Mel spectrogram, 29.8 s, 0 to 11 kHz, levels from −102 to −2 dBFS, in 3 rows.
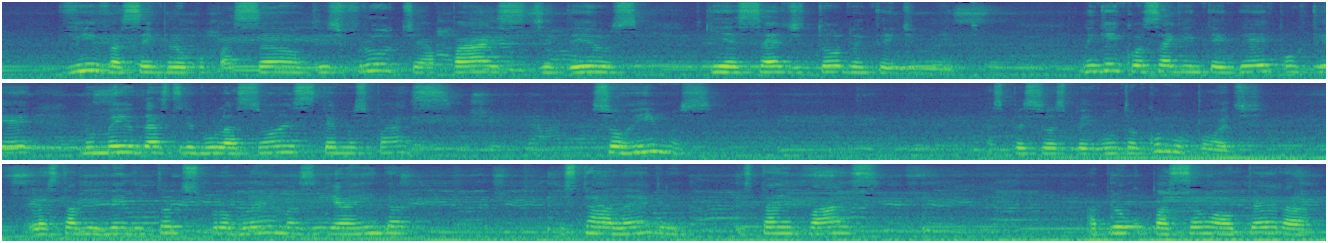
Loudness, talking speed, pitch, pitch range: -28 LUFS, 90 wpm, 220 Hz, 205-240 Hz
